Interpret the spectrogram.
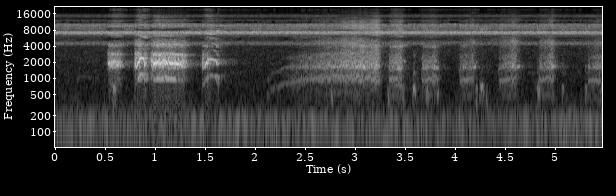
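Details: Red junglefowl recorded while luring wild junglefowl, giving a quick four-part raspy crow near the start, then fainter rustling and clicking noises fill the rest of the recording.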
